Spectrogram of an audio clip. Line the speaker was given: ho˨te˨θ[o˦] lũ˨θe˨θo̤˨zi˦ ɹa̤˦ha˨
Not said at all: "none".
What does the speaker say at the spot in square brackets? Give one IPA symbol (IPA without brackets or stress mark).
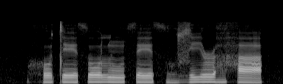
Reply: o˦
